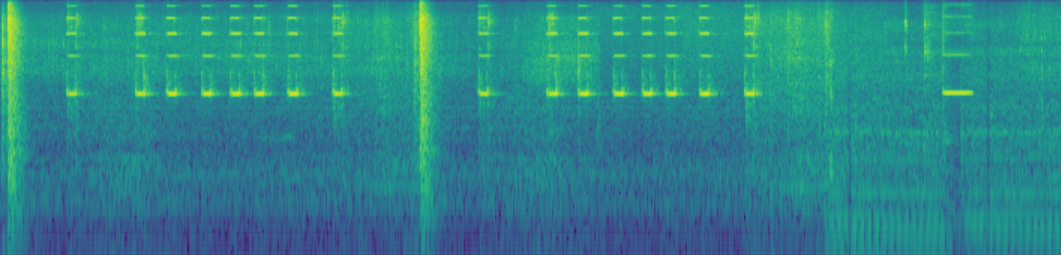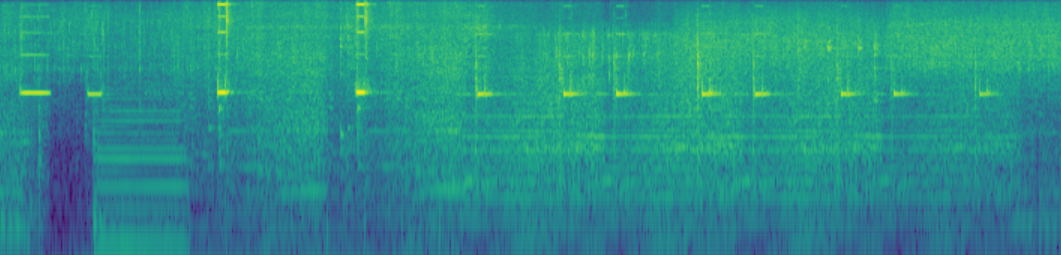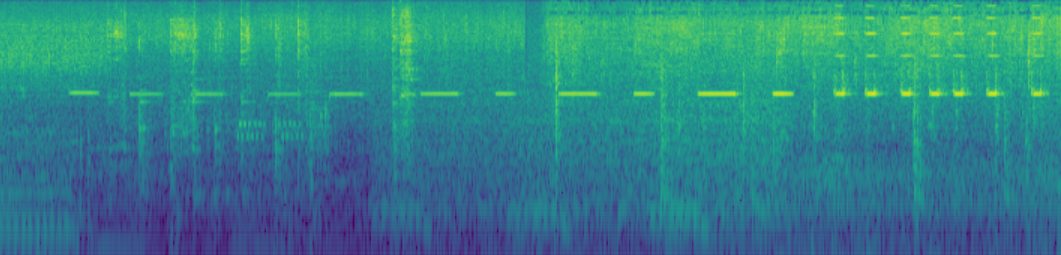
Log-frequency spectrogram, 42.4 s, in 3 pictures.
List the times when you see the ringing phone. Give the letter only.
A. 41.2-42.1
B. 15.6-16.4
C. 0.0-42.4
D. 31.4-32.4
D.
